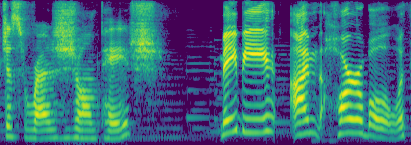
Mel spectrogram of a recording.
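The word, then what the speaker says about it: Regé-Jean Page: it hold on um we are looking at how to pronounce reg Jean it's reg Jean page reg Jean page okay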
